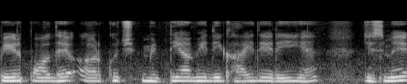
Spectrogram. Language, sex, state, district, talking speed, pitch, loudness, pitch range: Hindi, male, Uttar Pradesh, Budaun, 175 wpm, 160 Hz, -14 LUFS, 155-170 Hz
